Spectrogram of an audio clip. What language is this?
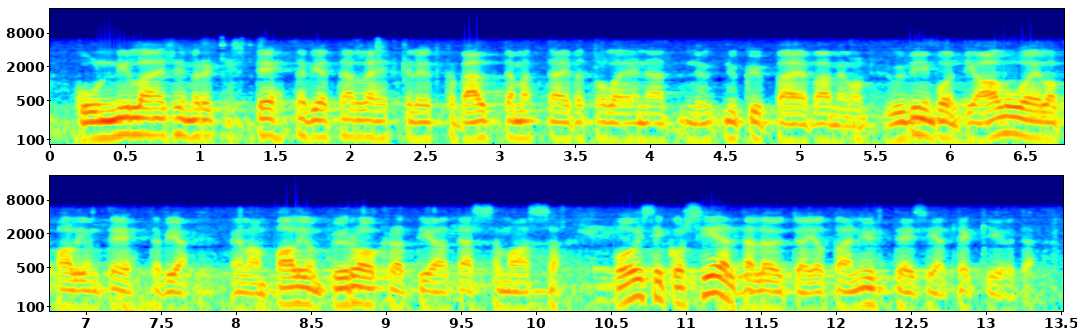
Finnish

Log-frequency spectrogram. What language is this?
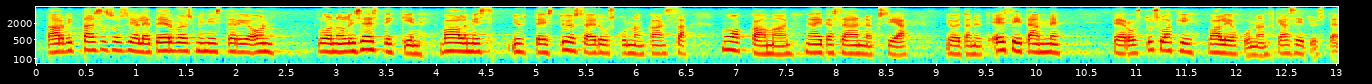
Finnish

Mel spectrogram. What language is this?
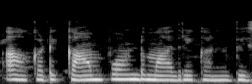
Telugu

